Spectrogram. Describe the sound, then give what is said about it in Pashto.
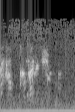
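A radio phone-in call line: a thin, narrowband, telephone-filtered voice in short bursts, with a low steady hum beneath it. “زما سره د موبایل له لارې وغږېږئ یا استاذ اړیکه وصل ده.”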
